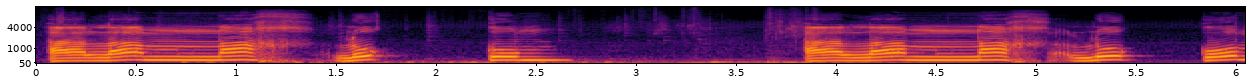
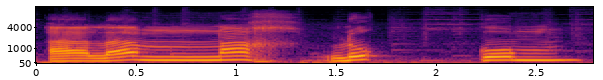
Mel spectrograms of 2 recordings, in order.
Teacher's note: huruf qalqalahnya itu akan dilebur kepada huruf Kaf artinya hilang jadi akan masuk ke huruf Kaf Jadi bukan qqolah lagi huruf kaf-nya tapi langsung ke huruf Kaf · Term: Idgham mutaqoribin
